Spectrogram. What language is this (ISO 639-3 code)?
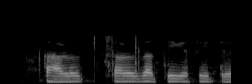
mar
